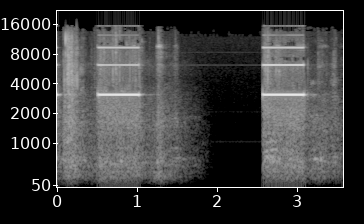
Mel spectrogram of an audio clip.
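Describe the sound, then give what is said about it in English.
A smoke detector's test alarm beeps as its button is pressed: two long, loud, piercing electronic tones separated by a silent gap, with rustling background noise around them. “You would actually train the system to your smoke detector just by pushing the little test button that everybody's familiar with.”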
